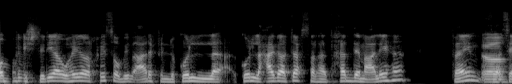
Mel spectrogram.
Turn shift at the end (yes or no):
no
